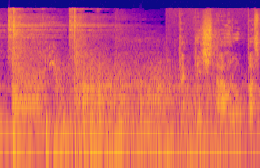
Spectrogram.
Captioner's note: mortar incoming explosion sound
